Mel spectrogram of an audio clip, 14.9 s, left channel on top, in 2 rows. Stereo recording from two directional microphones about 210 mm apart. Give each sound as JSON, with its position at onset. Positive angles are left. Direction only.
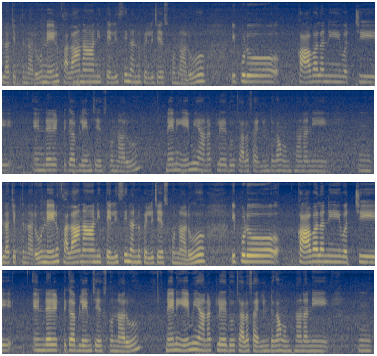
{"t": 0.0, "sound": "speech", "side_deg": -15}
